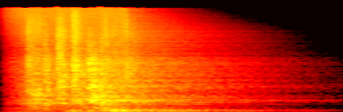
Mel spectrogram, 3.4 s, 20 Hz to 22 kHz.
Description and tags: DarkFX#110 SoundSmith
A dark organic mechanical sound created from original recordings. Enjoy!!
horror, machine, mechanical, organic, robot, scary, sudden, surprise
